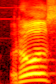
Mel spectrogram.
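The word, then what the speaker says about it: Rolle: Lagrange's mean value theorem, रोल्स theorem, कुछ लोग रोलीज theorem बोलते हैं, रोल्स थ्योरम बोलते हैं।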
